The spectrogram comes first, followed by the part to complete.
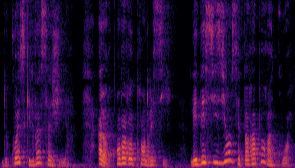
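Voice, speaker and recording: In a reverberant space, a tarot reader with a Lorraine French accent delivers a loose card-reading monologue, full of false starts and "hein". Her medium-pitched voice is sing-song and darkish, moving a little slowly.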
